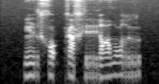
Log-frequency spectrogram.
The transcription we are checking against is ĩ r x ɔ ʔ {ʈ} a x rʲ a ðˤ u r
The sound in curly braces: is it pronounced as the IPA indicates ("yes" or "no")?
no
